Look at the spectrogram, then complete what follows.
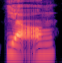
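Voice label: "yang", Mandarin Chinese, tone 3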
